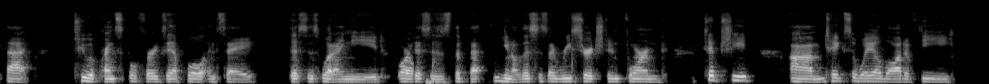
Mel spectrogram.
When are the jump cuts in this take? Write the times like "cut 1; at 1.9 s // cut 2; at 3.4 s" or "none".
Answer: cut 1; at 4.1 s // cut 2; at 8.2 s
